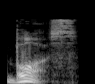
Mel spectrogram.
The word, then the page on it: boss: American English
